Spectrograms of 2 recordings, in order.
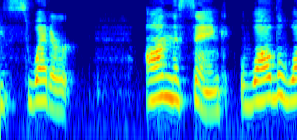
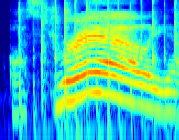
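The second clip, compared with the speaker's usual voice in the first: slow, much louder, drawn out Australia; 3 semitones higher, 10 dB louder, much slower than usual. Shown as a demonstration. Teacher shows the loud peak of the crescendo. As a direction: swell Australia big and loud. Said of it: "And that is a crescendo".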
